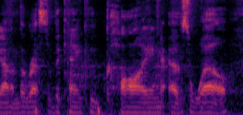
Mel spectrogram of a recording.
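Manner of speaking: usual speaking voice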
